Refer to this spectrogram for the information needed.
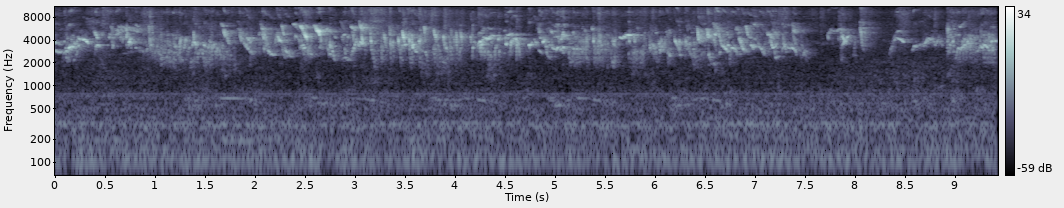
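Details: Canary singing, tutored on local canary song alongside a red siskin: a continuous rapid warbling of twittering, trilled and chattering notes, with steady low hum beneath.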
